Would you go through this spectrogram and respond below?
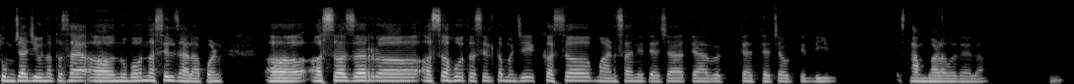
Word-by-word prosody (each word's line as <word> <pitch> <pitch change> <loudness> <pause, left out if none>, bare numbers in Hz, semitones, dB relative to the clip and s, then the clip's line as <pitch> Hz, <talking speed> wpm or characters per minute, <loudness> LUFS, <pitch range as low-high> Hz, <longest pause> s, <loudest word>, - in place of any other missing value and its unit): तुमच्या 175 -1 +3
जीवनात 165 0 0
असा 165 +1 +1
अ, 160 -1 +3
अनुभव 160 +2 +1
नसेल 185 +2 +2
झाला 145 -4 +1
पण 150 0 +1 0.5
अ, 155 - -3 0.5
असं 175 +5 +6
जर 175 0 +4
अ, 165 -1 +2
असं 180 +4 +3
होत 175 0 -4
असेल 165 0 -3
तर 175 - -2
म्हणजे 165 0 -4
कसं 175 +1 0
माणसाने 150 0 -3
त्याच्या 150 0 -3
त्या 145 -1 -3
व्य 140 0 -5 0.3
त्याच्याबाबतीत 140 0 -7
डील 145 0 -5 0.8
सांभाळावं 140 -1 -1
त्याला? 130 -1 -7 0.7
हं. - - -16
155 Hz, 150 wpm, -23 LUFS, 145-170 Hz, 0.8 s, असं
